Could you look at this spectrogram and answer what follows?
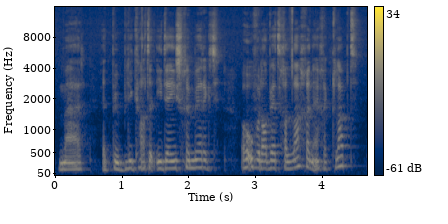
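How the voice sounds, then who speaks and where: Gravelly, dark-voiced man reading a storybook. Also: fairly high pitch, normal speed. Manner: steady, expressive reading. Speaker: narrator.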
